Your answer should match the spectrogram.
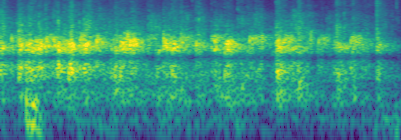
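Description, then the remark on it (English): A crowd applauds a volunteer after a spinning demonstration of conservation of angular momentum, a dense, steady patter of many hands clapping at an even level for a few seconds, with no voices rising above it. “Big round of applause.”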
